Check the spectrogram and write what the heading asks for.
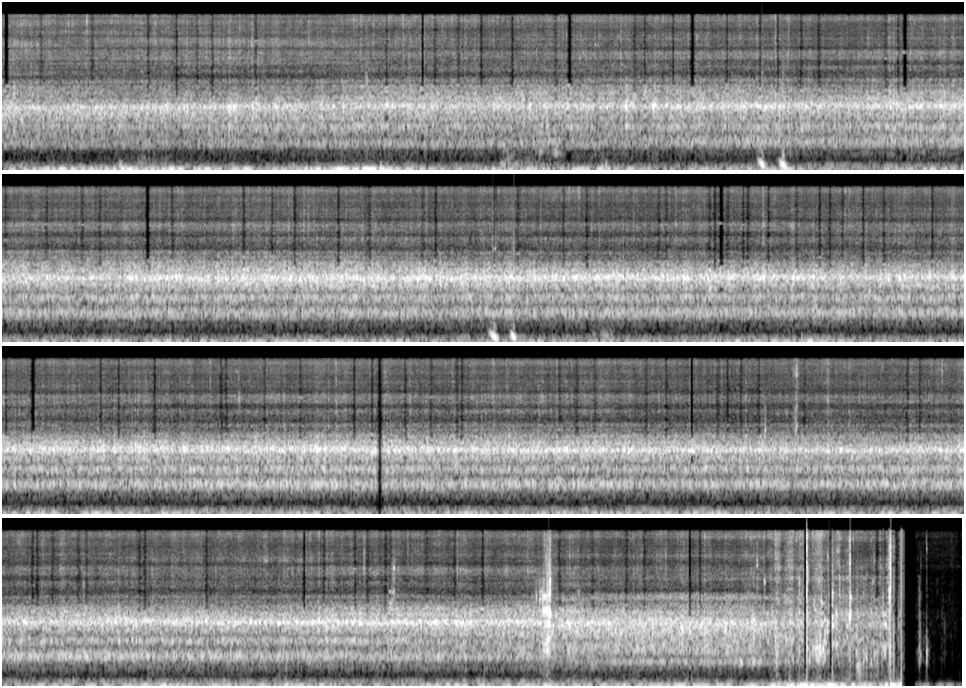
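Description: Underwater recording of a steady engine drone from boat traffic carried through the water, holding an even pitch throughout, over a low rumble of water noise.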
